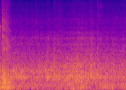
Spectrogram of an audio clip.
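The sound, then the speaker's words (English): A moving train rumbles and clatters steadily along the rails, a continuous rolling din of wheels and carriages with no voices. “A gang of thieves has been following this train, watching it, waiting for just the right time.”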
